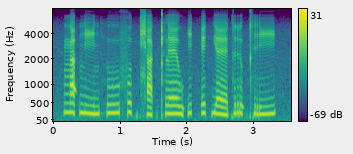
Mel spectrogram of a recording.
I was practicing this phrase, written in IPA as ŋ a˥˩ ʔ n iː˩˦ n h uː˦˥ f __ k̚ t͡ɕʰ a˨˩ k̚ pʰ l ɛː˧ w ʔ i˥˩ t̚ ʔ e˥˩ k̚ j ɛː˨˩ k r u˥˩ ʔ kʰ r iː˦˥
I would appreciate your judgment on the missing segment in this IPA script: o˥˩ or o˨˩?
o˥˩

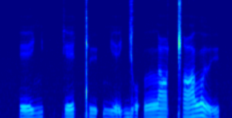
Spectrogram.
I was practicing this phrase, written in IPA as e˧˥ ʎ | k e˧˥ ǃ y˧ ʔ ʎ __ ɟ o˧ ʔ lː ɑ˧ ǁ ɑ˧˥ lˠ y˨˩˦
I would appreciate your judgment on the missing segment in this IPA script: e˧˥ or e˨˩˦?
e˨˩˦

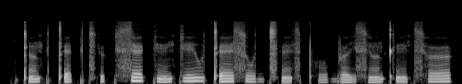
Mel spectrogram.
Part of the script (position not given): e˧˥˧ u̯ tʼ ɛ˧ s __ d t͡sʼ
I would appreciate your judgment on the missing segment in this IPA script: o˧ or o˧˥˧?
o˧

